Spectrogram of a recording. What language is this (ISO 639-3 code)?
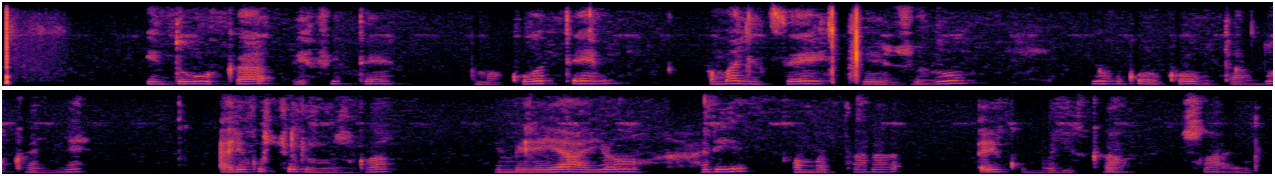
kin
